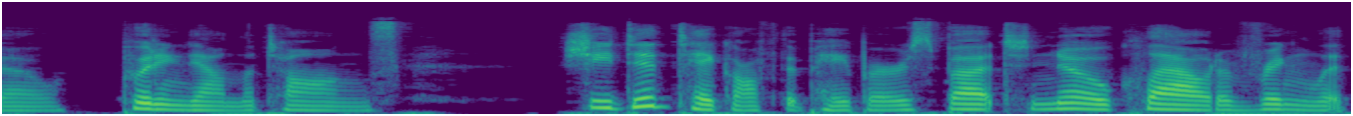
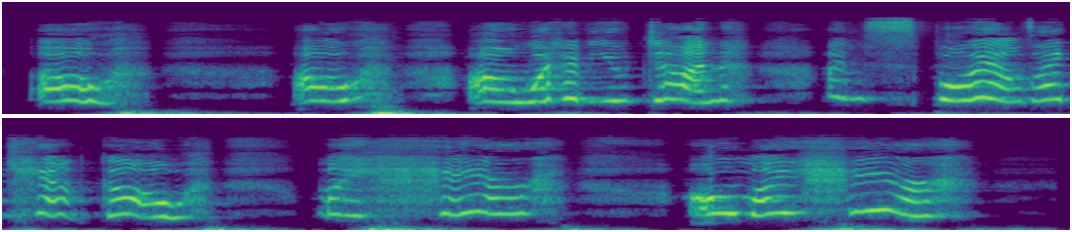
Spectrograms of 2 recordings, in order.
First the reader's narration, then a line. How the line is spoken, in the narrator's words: wailed Meg, looking with despair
